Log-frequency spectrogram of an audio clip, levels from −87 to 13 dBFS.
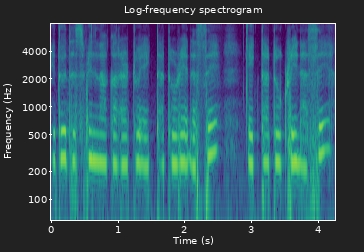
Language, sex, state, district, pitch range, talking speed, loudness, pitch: Nagamese, female, Nagaland, Dimapur, 245-270 Hz, 180 wpm, -15 LUFS, 250 Hz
